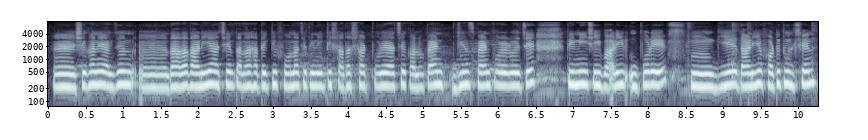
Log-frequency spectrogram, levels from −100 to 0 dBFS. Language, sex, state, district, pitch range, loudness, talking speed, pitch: Bengali, female, West Bengal, Kolkata, 235-255 Hz, -12 LUFS, 185 wpm, 245 Hz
